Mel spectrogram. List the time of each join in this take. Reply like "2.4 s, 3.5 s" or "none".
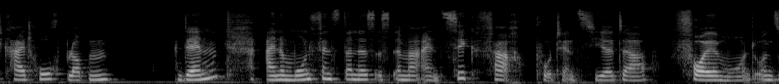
none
